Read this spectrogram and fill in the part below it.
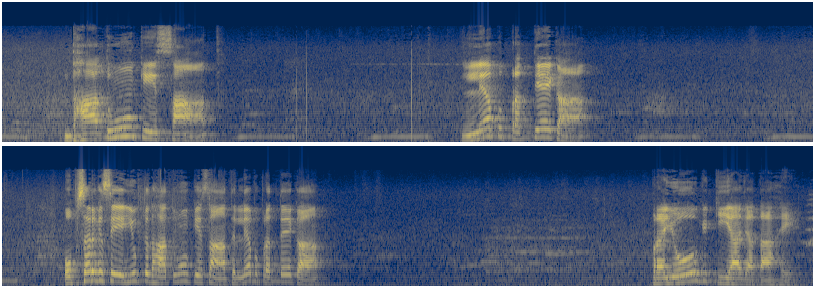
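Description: A man speaks nearby in a steady teaching voice.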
